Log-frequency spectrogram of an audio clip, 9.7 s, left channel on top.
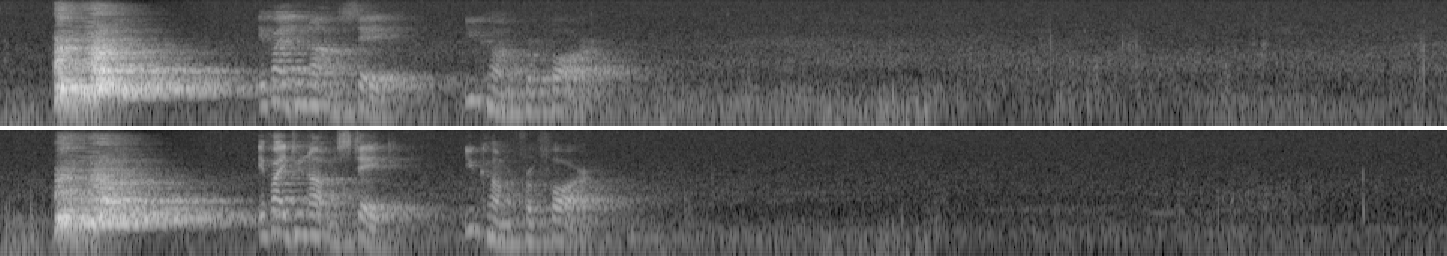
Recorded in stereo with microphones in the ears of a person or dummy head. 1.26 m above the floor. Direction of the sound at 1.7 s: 50° right (ahead or behind).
